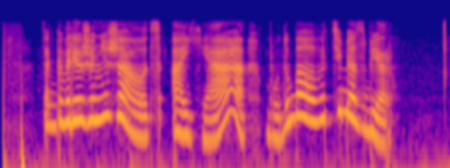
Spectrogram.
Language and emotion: Russian, positive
